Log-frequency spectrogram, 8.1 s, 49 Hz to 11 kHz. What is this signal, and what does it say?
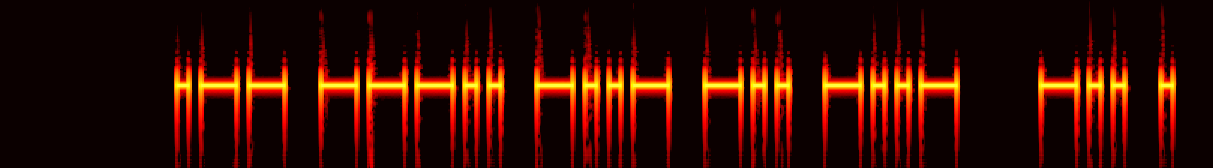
Morse code, heard as a keyed tone, about 15 wpm, 700 Hz. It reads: W8XDX DE
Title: USA Callsign DE Callsign - 5 Characters - 15wpm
